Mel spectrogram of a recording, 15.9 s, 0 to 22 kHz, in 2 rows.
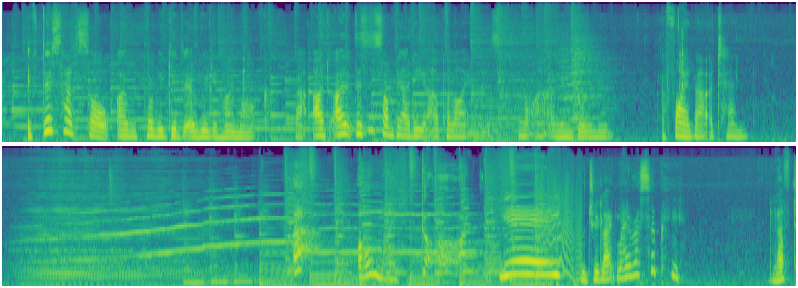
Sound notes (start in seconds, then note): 8.0 intense music; 10.8 gasping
